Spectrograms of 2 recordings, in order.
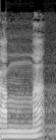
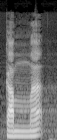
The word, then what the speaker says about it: กรรม: เสียง อีก อย่าง นึง ออก เสียง ว่า กรรมมะ เห็น มั้ย ฮะ กรรมะ นะ ไม่ ใช่ กรรม เฉย ๆ ออก เสียง เป็น บาลี แท้ ๆ เนี่ จะ กรรมะ เลย กรมมะ กัมมัง กัมโบ นะ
